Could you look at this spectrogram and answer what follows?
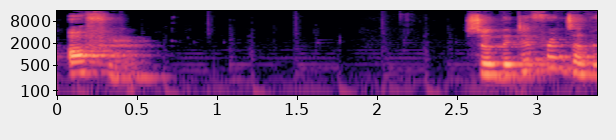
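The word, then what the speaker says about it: offen: O is long orphan if we add another F to it the O suddenly becomes short and we have often so the difference of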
